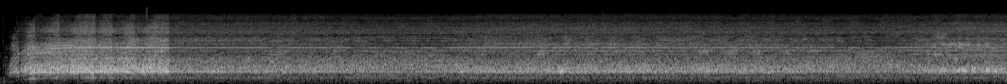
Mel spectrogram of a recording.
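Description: Heat gun blowing hot air to dry a wet acrylic paint wash on a coloring book page: a steady rush of air with a faint steady whine. It is louder for the first second and a half or so, then settles a little quieter.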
